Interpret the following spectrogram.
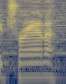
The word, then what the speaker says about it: Toronto: Everyone else says Toronto and people from Toronto say Trana. Where you from? I'm from Trana. No, you're not. You're from Toronto.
